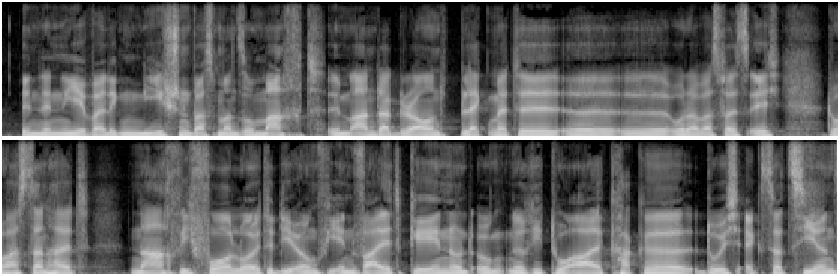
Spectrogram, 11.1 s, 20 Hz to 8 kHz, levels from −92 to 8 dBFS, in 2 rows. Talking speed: 190 wpm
